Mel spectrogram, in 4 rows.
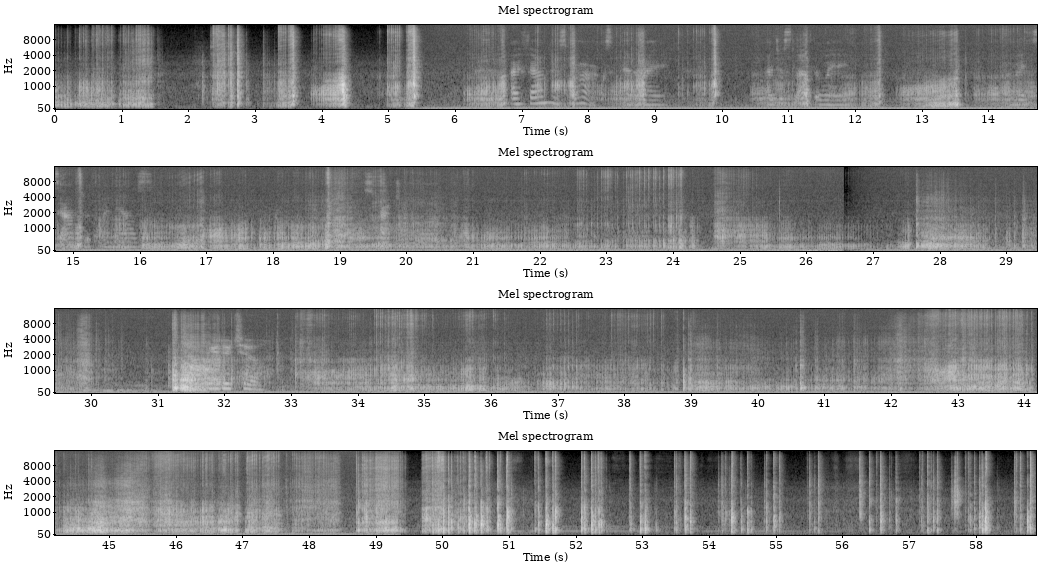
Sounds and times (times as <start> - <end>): Scratch: 0.0 - 1.6, 2.2 - 5.5, 6.1 - 58.9
Speech: 6.8 - 9.2, 10.7 - 12.0, 14.3 - 16.2, 19.2 - 20.6, 31.6 - 32.7.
